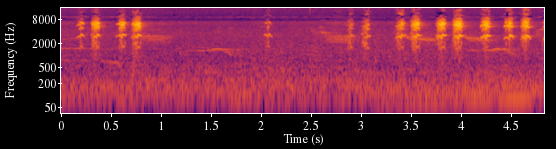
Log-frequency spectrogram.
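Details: Begging myna chicks at feeding time: sharp, high, squeaky chirps in short clusters, a pause with a lone note, then a rapid run of about eight loud chirps toward the end.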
